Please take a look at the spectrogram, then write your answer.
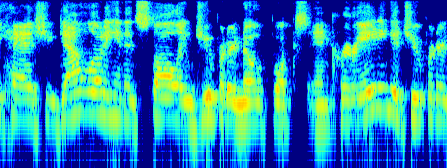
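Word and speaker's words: Jupyter: part-time at UMBC the Jupiter notebooks a few prior if you prefer it's usually pronounced you for notebooks and plot nine or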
